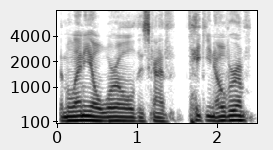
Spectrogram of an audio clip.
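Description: A man's voice: mid-range voice, level tone, brisk, mellow, clear, resonant tone, no room sound, clean studio sound. A man speaking as a startup founder and podcast guest, in casual, enthusiastic, slangy talk peppered with "like" and "you know.".

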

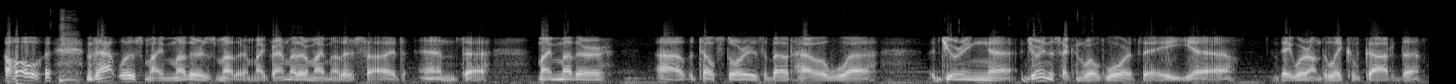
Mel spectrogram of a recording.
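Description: A man's voice: lowish voice, a little slow, vocal fry, a bit bright. A man from Italy whose first language is Italian, a cookbook author speaking over the phone in a casual interview, hesitant with many fillers and restarts. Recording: dull muffled phone line.

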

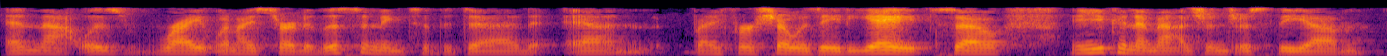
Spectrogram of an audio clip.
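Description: A podcast host in her forties talks in a casual, meandering way, circling back with plenty of fillers and restarts. Her voice sits on the lower side, and the recording sounds a bit dull and lo-fi. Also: flat delivery, normal speed, breathy edge. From San Francisco Bay Area. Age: 40s. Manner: rambling, many fillers and restarts.

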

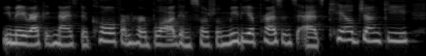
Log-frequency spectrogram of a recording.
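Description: A woman's voice: mid-range voice, fairly quick. A woman in her thirties hosting a podcast, friendly and bubbly as she interviews a guest. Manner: bubbly, warm, laughs easily. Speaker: podcast host.

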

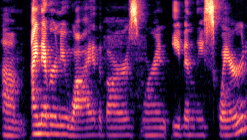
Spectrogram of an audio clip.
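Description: A woman's voice: sits low, flat delivery, unhurried, fairly bright tone. A woman hosting a podcast interview, chatty and rambling with lots of fillers. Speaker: podcast host. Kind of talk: casual interview chat.

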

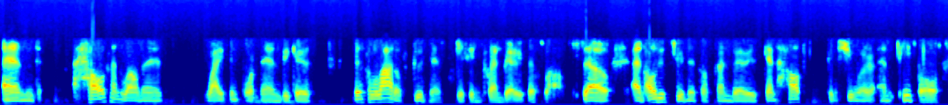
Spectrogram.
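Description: A man's voice: low voice, animated, a little slow, dry recording. A man from Indonesia with an Indonesian accent, a company executive answering interview questions earnestly with many fillers. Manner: earnest, filler-heavy, upbeat. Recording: tinny phone-line audio.

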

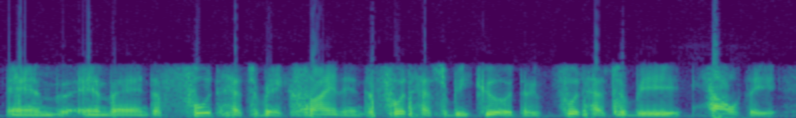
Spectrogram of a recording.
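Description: A middle-aged man with a Hong Kong accent, speaking in halting, fragmented phrases as an interview guest. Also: medium pitch, no room sound, muffled recording. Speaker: university dining director, interview guest. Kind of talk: conversational radio interview.

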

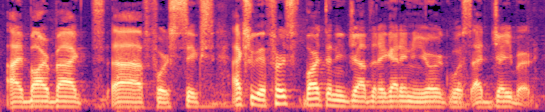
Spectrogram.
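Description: A man's voice: low-pitched, steady tone, normal speed, a little hiss or hum. A young man from Colombia with a Colombian Spanish accent, a bartender guest chatting hesitantly with many ums. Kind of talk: casual interview chat.

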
